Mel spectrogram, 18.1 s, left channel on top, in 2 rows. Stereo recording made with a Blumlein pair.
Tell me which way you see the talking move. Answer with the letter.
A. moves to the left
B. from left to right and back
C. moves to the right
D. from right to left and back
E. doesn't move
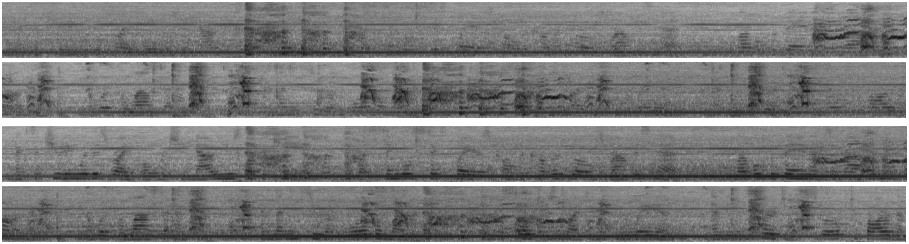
E.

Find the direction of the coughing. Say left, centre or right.
left.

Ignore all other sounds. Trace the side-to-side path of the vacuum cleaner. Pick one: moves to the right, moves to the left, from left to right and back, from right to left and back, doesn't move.
from left to right and back.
